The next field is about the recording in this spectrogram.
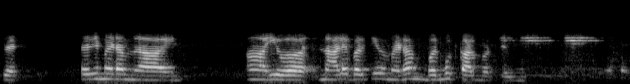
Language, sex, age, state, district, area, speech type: Kannada, female, 18-30, Karnataka, Chamarajanagar, rural, conversation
